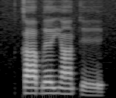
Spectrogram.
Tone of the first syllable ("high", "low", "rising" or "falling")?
high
